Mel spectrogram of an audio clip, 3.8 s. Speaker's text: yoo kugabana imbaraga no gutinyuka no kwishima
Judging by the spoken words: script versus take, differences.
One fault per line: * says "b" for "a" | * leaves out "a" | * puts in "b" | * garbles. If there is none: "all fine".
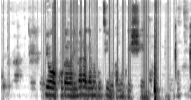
all fine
